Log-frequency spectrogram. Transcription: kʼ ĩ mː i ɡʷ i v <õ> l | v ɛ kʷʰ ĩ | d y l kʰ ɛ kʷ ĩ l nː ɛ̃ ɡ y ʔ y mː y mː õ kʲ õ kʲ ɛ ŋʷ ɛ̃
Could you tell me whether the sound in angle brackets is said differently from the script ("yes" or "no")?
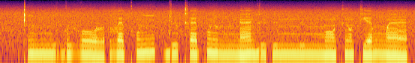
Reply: yes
